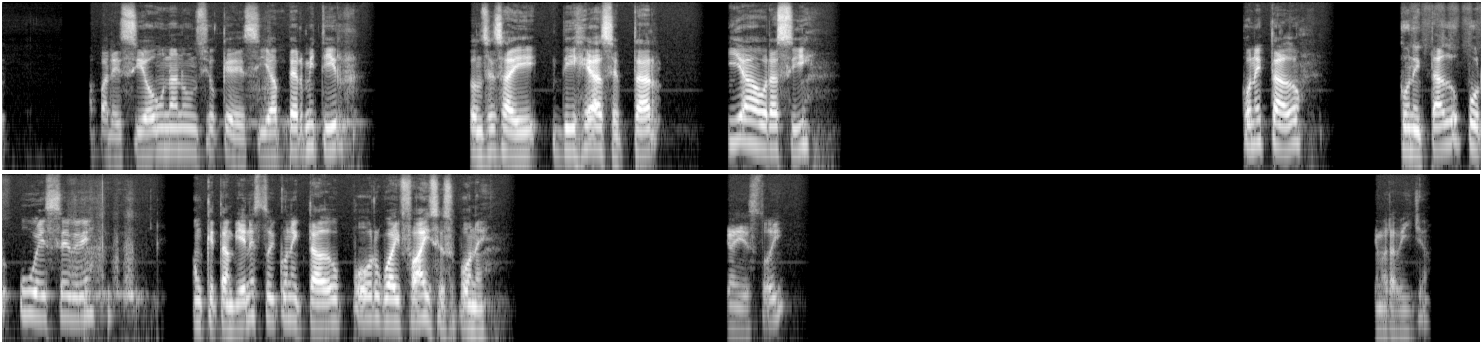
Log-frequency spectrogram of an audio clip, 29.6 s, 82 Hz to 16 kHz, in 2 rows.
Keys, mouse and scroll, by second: 5.3 click, 8.5 click, 11.1 click, 12.3 click, 19.2 click, 27.5 super+m, 28.9 super+c.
